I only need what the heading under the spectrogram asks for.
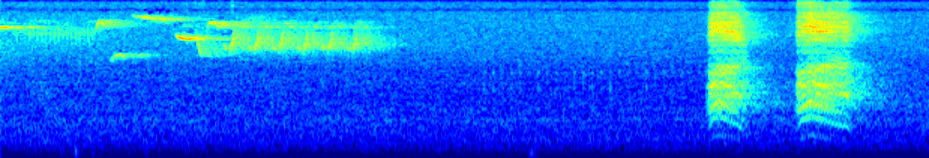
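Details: Common raven croaking from a tree in woodland in West Sussex, England: two harsh, hoarse caws close together near the end, after a thin, high twittering from a small bird at the start.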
